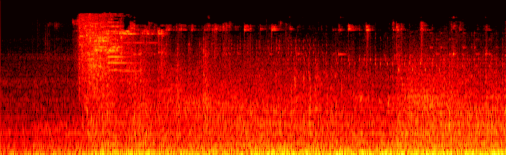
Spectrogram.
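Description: Metal chains rattle and clank as blades swing.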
